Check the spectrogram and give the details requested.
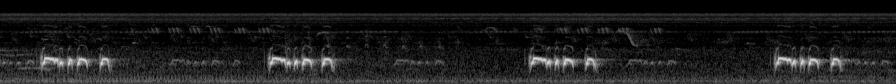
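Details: Zebra dove calling to lure wild birds into a trap: four bright, rolling phrases of several quick coo notes, repeated about every two and a half seconds, each followed by a fainter echo-like trill; thin high chirps from other birds behind.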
